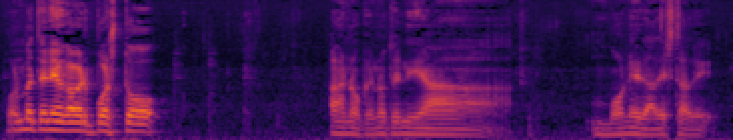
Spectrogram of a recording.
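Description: Excitable Spanish gamer swearing at enemies. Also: male voice, lowish voice, moderate pace. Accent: Spain Spanish. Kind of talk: gameplay commentary.

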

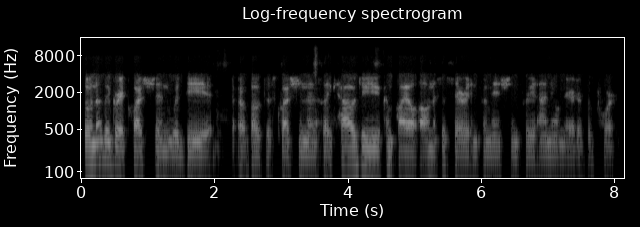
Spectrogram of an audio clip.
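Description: A man presenting a webinar over a video call, leading a group exercise in a halting way with apologetic fillers. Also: on the low side, fairly even intonation, dry recording. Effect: heard over a video call. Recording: dry, tinny video call audio.

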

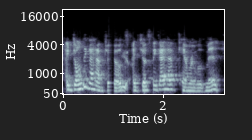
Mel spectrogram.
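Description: A woman's voice: mid-range voice, fast talker, a bit bright. Woman comic rambling about her jokes, echoey and kinda muffled. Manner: rambling, self-deprecating. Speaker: comedian panelist. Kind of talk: casual panel chat. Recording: echoey dull lo-fi audio.

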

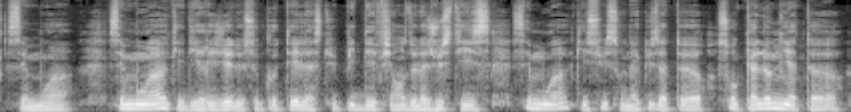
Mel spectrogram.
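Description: Unhurried and steady, a man reads an audiobook in a mid-range voice that is gravelly and warm, captured in a dry recording. His character is a guilt-ridden young man in anguish, confessing with torment that builds to desperate outbursts.

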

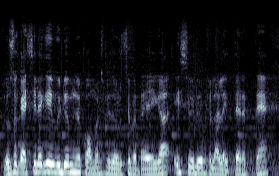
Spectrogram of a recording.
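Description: A young man speaks straight to camera in a chatty, animated explainer style, his voice sitting at an ordinary middle pitch. He is close on a lapel mic indoors, with light music playing underneath. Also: racing. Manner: chatty and animated, gestures while talking. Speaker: vlogger. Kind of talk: casual explainer vlog.

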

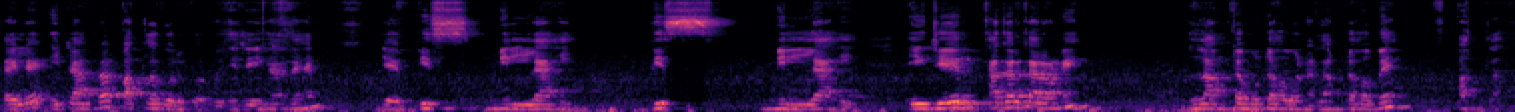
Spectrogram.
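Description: A man with a slightly high voice teaches a religious lesson, going over each term again and again. He slows right down to stretch out the recited words. The recording is echoey, with a steady background noise. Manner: explains step by step, repeating terms and drawing out recited words slowly. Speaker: Quran teacher. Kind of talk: religious lesson on word meanings and recitation rules.

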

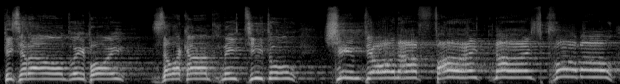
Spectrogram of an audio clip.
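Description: An older man working as a ring announcer, formally and theatrically announcing a fight with drawn-out shouts. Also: very high-pitched, flat delivery. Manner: grand, theatrical, building to shouts. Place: cage in a large indoor arena. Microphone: handheld microphone. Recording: echoey arena PA with long reverb.

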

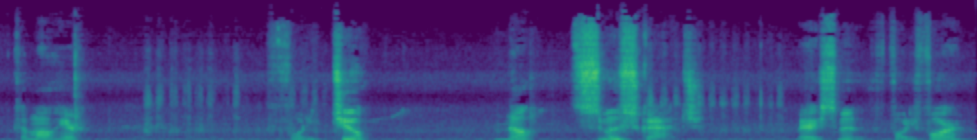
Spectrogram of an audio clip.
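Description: This scratch-ticket video host, a man in his thirties, speaks at a fairly high pitch with a fairly bright tone. He's filming outside at his backyard pool and screened patio, chatting casually with lots of slang and repeated catchphrases, with slight noise in the background.

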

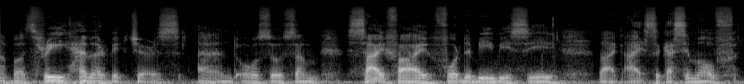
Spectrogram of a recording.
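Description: An older film director with a Hungarian accent reminisces about his work in an interview, seated in an armchair in a dark studio. His very low voice is warm, mellow and husky. He's chatty, chuckling and gesturing, his halting phrases circling back on themselves.

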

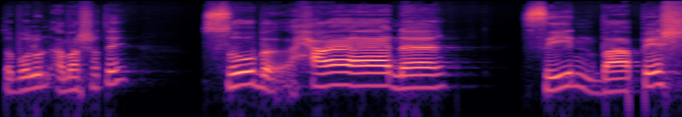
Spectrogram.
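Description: A man's voice: fairly high pitch, expressive, moderate pace, a little mellow. A man teaching prayer recitation, spelling it out syllable by syllable and drawing out the Arabic words. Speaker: Quran teacher.

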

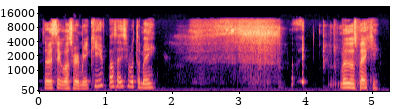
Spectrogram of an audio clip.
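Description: A man from Brazil chatting while playing a video game, excitable and given to wailing when he loses. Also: high-pitched, moderate pace, dry recording. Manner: excitable, yells and wails when losing. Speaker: gamer co-host. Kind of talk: casual gameplay banter.

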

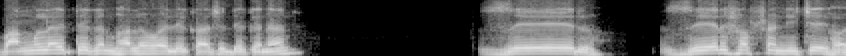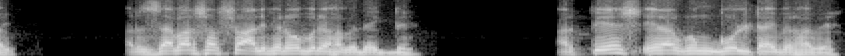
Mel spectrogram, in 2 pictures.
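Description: A man's voice: on the high side, dark tone, dry recording. A man teaching Quran reading in a live online lesson, drilling letters and syllables aloud and repeating each one patiently.

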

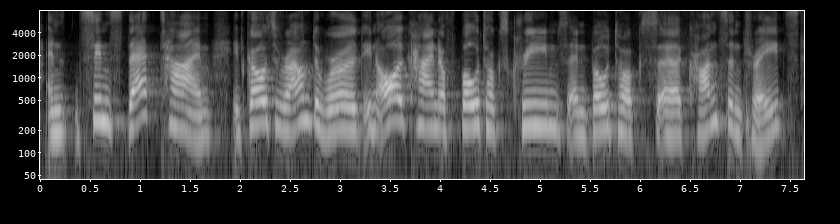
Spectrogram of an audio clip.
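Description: A middle-aged woman with a German accent, a skincare doctor presenting a serum on a TV shopping channel, explaining in slightly halting non-native phrasing. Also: medium pitch. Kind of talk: TV shopping product demonstration. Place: TV studio set. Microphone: lapel mic.

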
